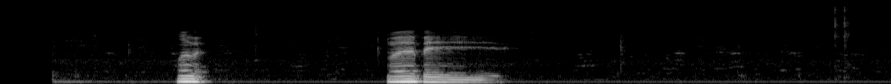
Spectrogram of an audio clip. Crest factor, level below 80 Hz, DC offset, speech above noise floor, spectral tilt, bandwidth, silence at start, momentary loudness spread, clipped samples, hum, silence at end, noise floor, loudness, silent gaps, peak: 20 dB; -62 dBFS; under 0.1%; 41 dB; -8.5 dB/octave; 4.9 kHz; 1.75 s; 20 LU; under 0.1%; none; 3.95 s; -58 dBFS; -19 LUFS; none; -4 dBFS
